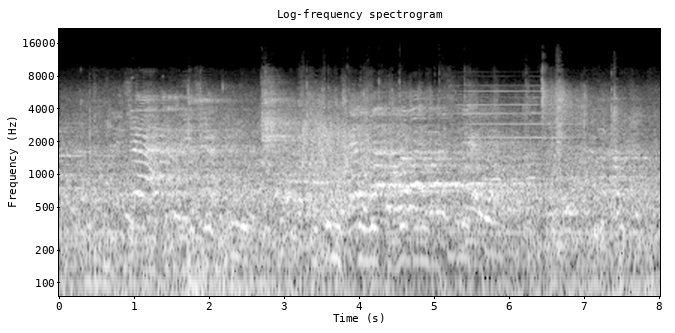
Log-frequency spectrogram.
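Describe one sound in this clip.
Men shout excitedly in an echoing indoor hall.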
